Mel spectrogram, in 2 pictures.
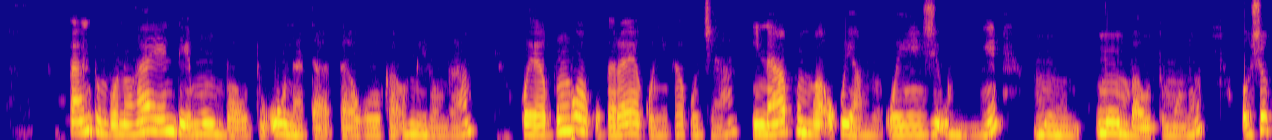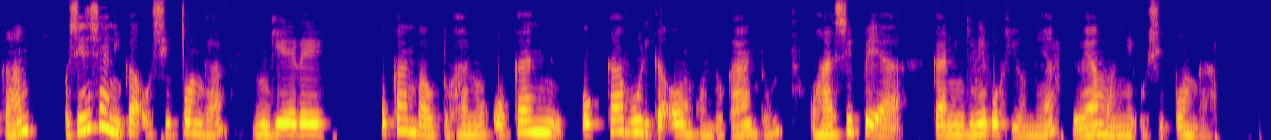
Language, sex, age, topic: Oshiwambo, male, 25-35, agriculture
